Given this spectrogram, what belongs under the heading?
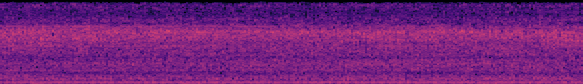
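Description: Steady vacuum suction drone runs throughout at moderate level while cleaning drilled bowling ball holes, with a few low thumps breaking in briefly.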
